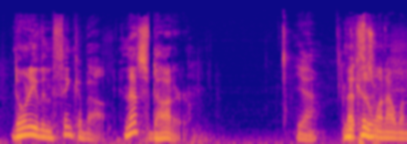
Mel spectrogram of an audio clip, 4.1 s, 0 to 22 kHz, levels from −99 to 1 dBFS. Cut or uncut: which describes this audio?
cut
